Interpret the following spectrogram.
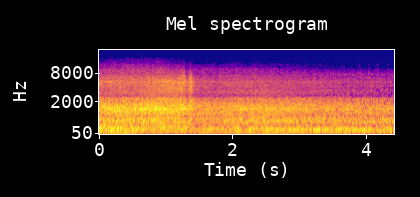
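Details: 2004 Ford F150 5.4L V8 rattles when letting off the gas at 2300–2500 rpm, in drive or park and in any 4WD mode, still present with the belt off; loose metallic timing chain rattle, later traced to a broken timing chain tensioner.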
